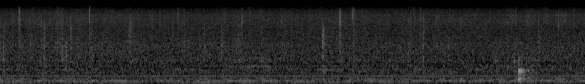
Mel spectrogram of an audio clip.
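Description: Chopped onion and crushed garlic frying gently in oil in a karahi: a steady, quiet sizzle with scattered small crackles.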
